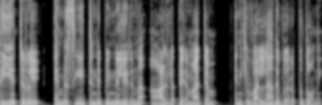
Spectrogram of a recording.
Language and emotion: Malayalam, disgusted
